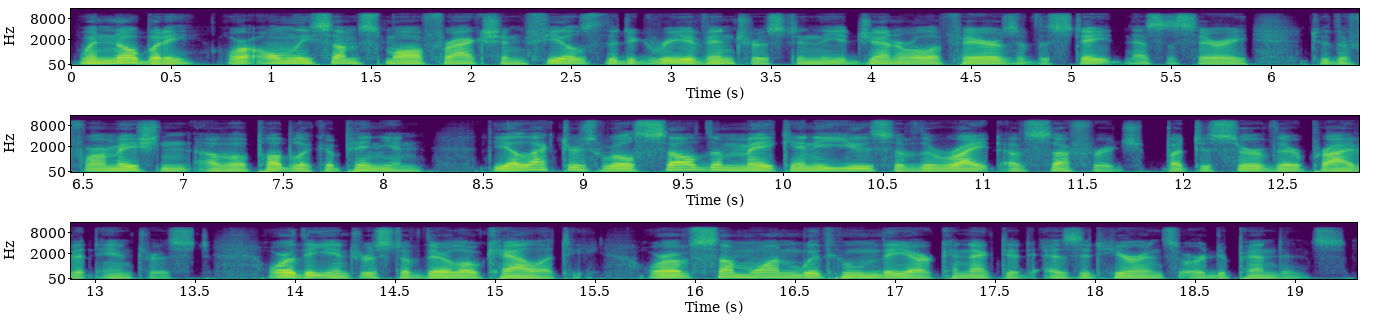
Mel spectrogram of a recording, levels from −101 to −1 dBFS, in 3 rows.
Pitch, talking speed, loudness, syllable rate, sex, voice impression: 125 Hz, 200 wpm, -19 LUFS, 6.0 syllables/s, male, masculine, adult-like, slightly fluent, cool, refreshing, sincere, friendly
